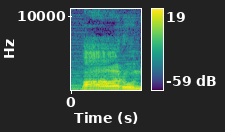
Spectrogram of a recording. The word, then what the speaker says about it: 마론: 이름은 마 아룬 이에요 말을 늘려서 마론 이라고 발음을 해야 해요 핫 아까 나도 다르게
